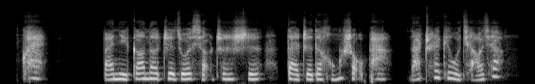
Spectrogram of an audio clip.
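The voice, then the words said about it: Soft whispered voice. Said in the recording (Chinese): “小声”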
